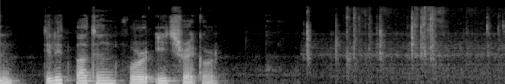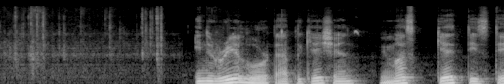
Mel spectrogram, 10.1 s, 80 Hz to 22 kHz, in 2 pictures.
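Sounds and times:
computer keyboard typing: 3.0s - 6.8s.

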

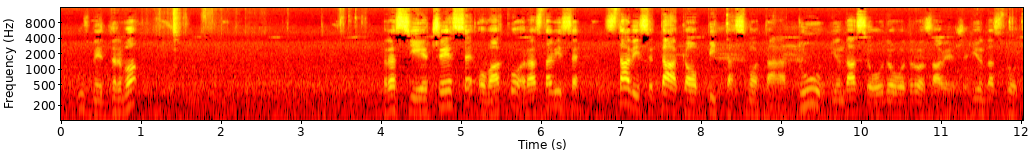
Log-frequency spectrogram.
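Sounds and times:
low outdoor background rumble: 0.0s - 12.0s
rustle of leaves: 0.2s - 12.0s.

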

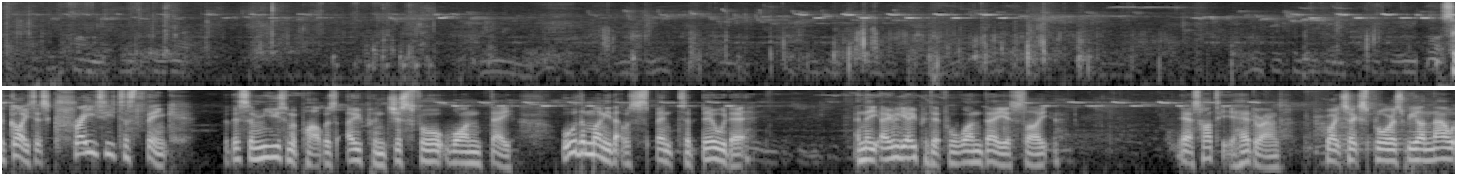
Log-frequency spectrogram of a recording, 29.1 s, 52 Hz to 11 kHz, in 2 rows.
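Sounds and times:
footsteps on leaf litter: 0.0s - 4.3s
faint distant voices: 0.0s - 29.0s
songbird calling high notes: 6.2s - 15.0s, 17.0s - 29.0s.

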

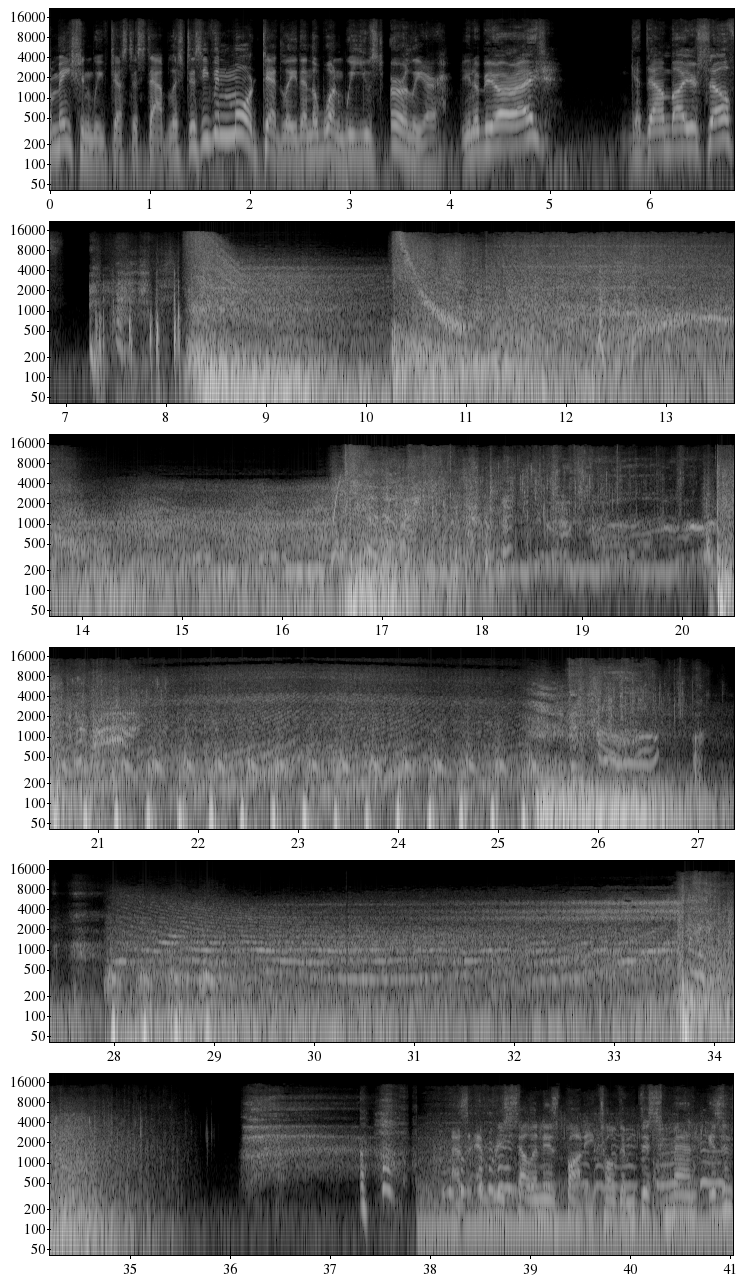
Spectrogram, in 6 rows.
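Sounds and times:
rising whoosh: 8.2s - 17.8s
loud sudden impact: 16.2s - 18.2s.

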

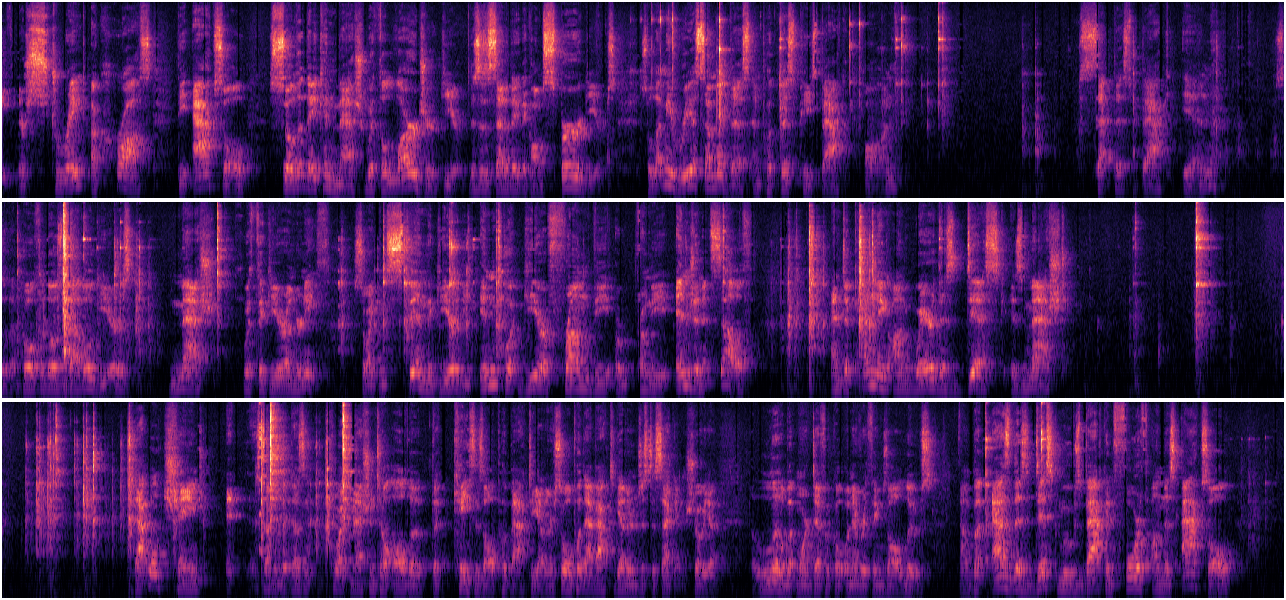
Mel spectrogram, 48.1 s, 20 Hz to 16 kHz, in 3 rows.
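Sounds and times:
steel gears clinking: 7.6s - 12.0s, 12.8s - 22.6s, 35.2s - 36.6s
metallic clicks: 10.5s - 12.0s, 15.1s - 19.0s, 19.9s - 22.6s, 35.2s - 36.6s
metal gears clinking: 15.1s - 18.0s, 20.0s - 22.5s.

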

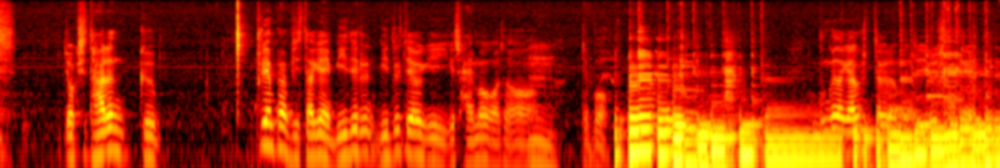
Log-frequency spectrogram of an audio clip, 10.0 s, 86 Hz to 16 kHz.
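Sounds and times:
electric bass guitar notes: 6.1s - 10.0s.

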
